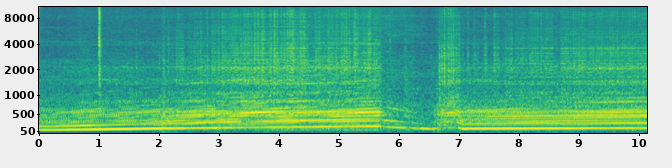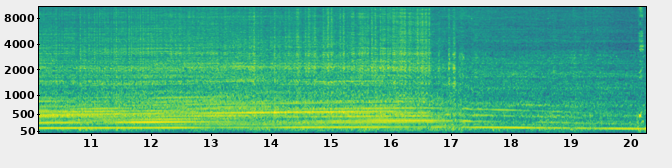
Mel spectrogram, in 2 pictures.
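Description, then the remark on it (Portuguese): A car engine drones loudly for about twenty seconds, revving up as it accelerates, briefly dropping off around a gear change, then pulling steadily again, with no voices. “ela é pesada parada, mas depois que o carro entra em é, movimento, ótimo. fica perfeito, cara.”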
